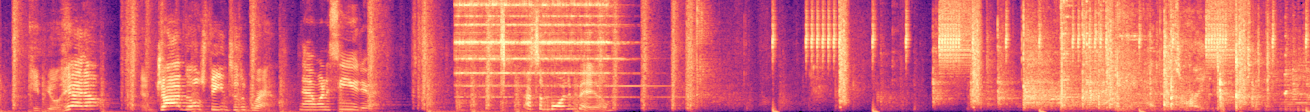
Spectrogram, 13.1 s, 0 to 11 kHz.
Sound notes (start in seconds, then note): 4.5 bell rings; 7.7 hip hop music; 7.9 metal chair hitting floor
